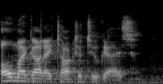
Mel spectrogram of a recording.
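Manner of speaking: brief frantic panic. Describing a scene where a woman reacts as you leave: brief panic attack. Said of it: "have a brief panic attack too as she goes".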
